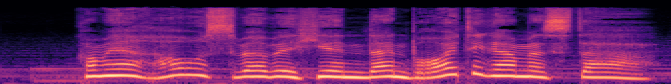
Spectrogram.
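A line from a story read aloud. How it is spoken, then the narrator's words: Calling out. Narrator (German): rief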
